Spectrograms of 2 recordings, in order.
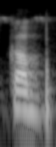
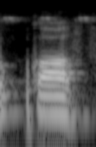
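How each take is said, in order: First: कफ with a short "uh", like "cuff"; students' misreading. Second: कॉफ with a long open "aw" vowel; correct reading. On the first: Retold or imitated. Teacher quoting students' mistake, कफ with short uh. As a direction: quote the mistaken कफ with a short vowel. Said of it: "आप लोग इसको कफ पढ़ देते हो". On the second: Shown as a demonstration. Teacher correcting students' habit, कॉफ with long aw. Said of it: "इसको कॉफ पढ़ते हैं".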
